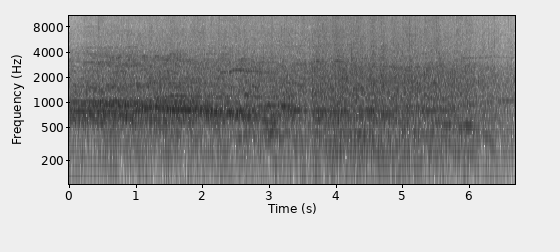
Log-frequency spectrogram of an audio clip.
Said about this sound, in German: Wieder einmal haben am Rotstab-Kabarett Städtli-Singers Publikum begeistert. Der Schlussapplaus war entsprechend kräftig gewesen.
